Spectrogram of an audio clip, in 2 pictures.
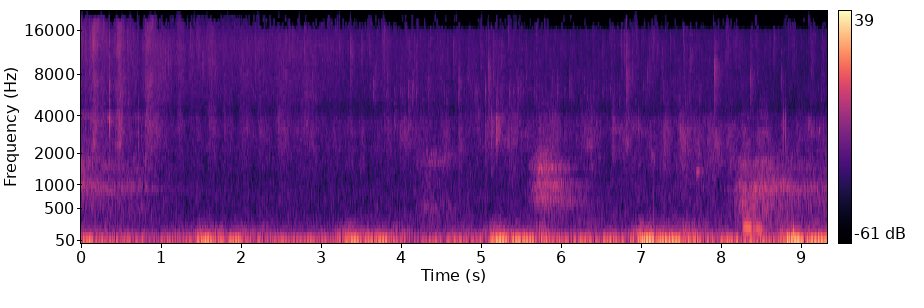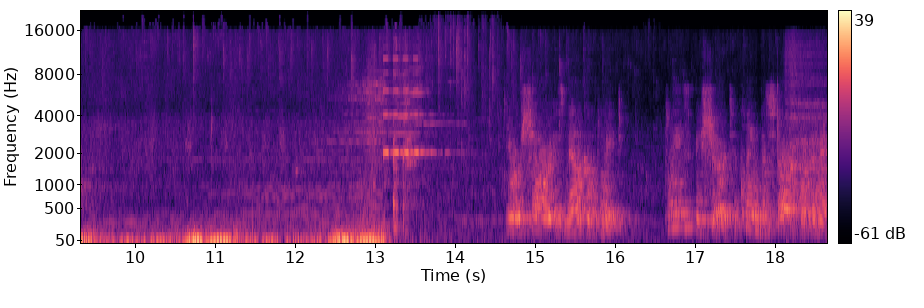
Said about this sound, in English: Your shower is now complete.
